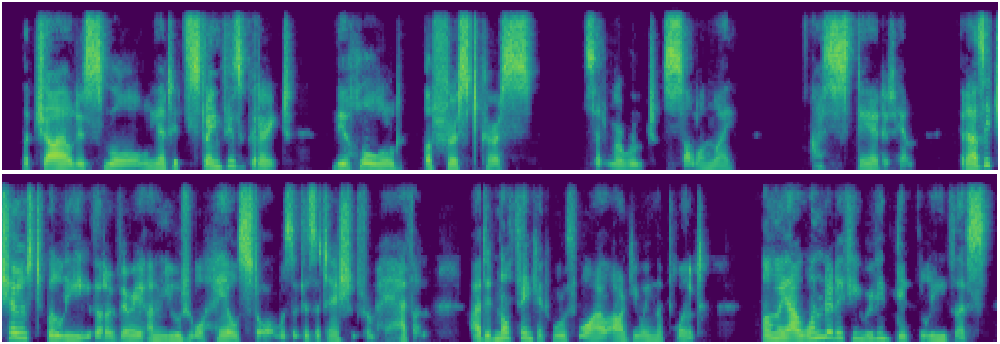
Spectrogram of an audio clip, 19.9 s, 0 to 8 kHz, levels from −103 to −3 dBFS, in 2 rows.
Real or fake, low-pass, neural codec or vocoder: fake; 7.2 kHz; codec, 16 kHz, 1 kbps, FreqCodec, larger model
